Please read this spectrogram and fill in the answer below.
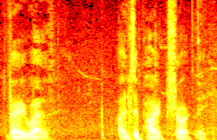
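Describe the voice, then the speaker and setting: An actor playing a self-assured, war-weary sea captain in a video game, with a measured, respectful manner. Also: male voice, fairly low pitch, little pitch movement, a bit bright, a little hiss or hum, lightly acted. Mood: respectful resolve. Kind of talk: video game cutscene acting.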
